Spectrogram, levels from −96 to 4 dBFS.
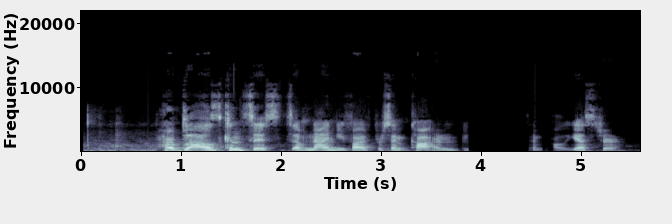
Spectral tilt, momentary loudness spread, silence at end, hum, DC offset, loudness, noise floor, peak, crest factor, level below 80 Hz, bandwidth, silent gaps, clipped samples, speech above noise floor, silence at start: -4.5 dB/octave; 14 LU; 0.25 s; none; under 0.1%; -17 LUFS; under -90 dBFS; -2 dBFS; 18 dB; -62 dBFS; 9.8 kHz; 3.96-4.13 s, 4.21-4.45 s; under 0.1%; over 72 dB; 0.05 s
